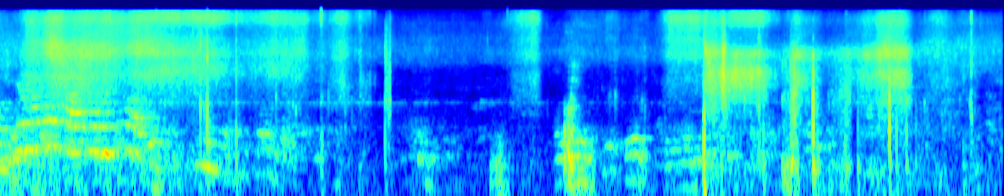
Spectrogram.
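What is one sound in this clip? Fabric rustles under a kitten's paws.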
